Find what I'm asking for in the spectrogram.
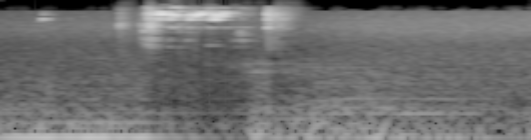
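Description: Keys jangle in the video game Contradiction, a short metallic rattle in the middle over a steady low engine-like rumble, with no talking.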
